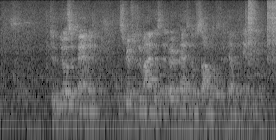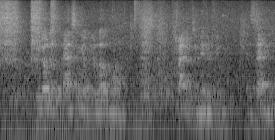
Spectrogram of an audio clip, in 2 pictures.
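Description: A middle-aged man speaks with animation, in a slightly echoing hall.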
